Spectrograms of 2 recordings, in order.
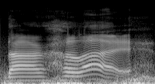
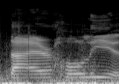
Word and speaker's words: Dyrhólaey: Anyway, I realized the pronunciation was called Dyrhólaey, not Dyrhólaey or something like that.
